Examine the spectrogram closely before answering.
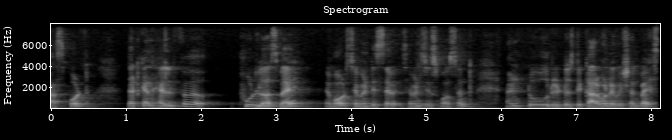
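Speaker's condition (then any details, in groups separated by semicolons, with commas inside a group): No condition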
